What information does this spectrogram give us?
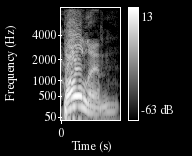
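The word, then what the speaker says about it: bowline: that sounds delicious now there's a bowan which is the only knot that I really know how toe it's it's spelled bow line right let me go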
